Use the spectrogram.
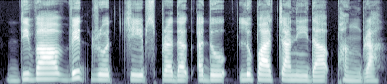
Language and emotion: Manipuri, neutral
